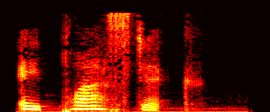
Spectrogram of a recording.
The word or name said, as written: aplastic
